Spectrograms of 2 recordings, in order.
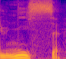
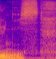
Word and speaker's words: unissent: Nous unissons, vous unissez, ils unissent, elles unissent. So remember, E-N-T in the end, you don't pronounce it.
